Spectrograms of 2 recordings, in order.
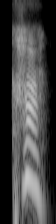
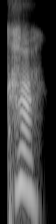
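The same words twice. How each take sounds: No difference in how they are said.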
